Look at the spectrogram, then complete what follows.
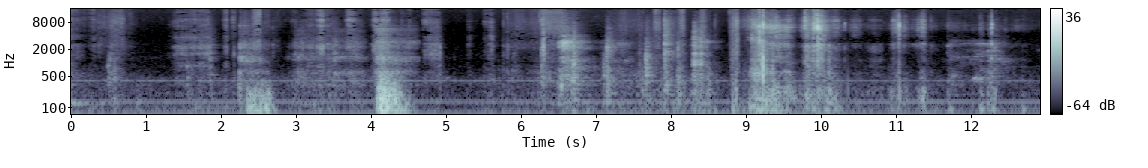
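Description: Pencil drawing on paper: scattered faint strokes and scratches, with two dull thumps about two and four seconds in.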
